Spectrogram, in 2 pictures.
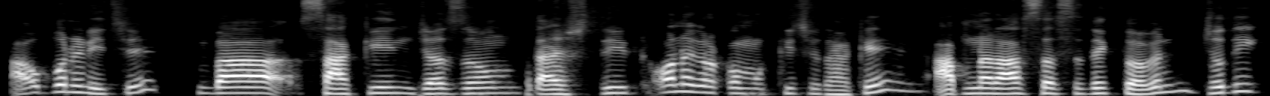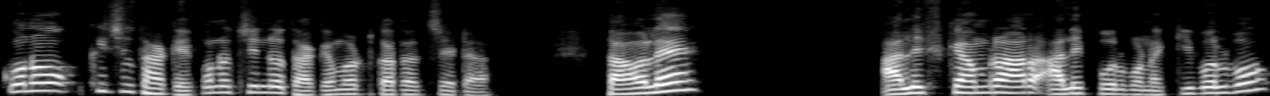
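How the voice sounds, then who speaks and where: A man's voice: high voice, fairly quick, a bit bright, no room sound, studio quality. A man teaching an online Quran reading class over a video call, patiently repeating points and drilling letter sounds.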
